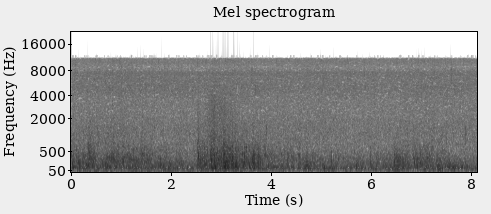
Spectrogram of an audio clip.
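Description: Steady rain with thunder rumbling in Genshin Impact, a dense continuous downpour with a deeper swell of rumble near the middle.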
